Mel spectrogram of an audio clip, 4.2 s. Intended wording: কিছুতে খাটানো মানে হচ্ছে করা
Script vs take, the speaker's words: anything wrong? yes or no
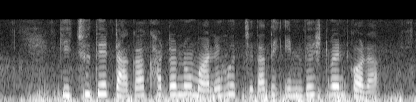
yes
